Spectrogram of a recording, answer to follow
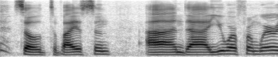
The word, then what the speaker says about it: Tobiassen: Tobiassen. Tobiassen, okay. Pronouncing a little bit too German-esque. So, Tobiassen.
